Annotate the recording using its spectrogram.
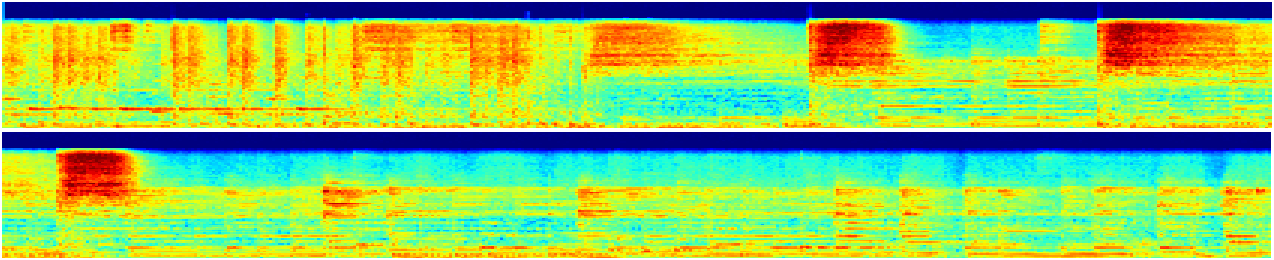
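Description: Indie rock band playing live, with drum kit, electric guitars and bass. Busy drumming runs through the first few seconds. Then come two cymbal washes and held guitar and bass notes, with the drums thinning out in the second half.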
